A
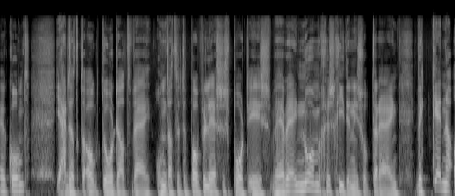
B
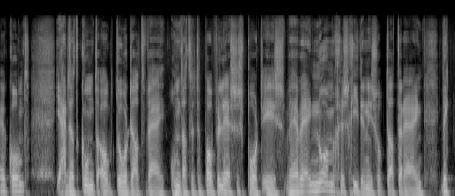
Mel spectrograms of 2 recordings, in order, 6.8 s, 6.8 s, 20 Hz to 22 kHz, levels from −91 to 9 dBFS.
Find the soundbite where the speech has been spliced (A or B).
A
